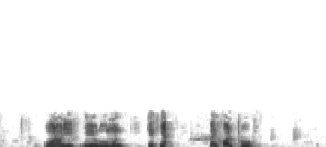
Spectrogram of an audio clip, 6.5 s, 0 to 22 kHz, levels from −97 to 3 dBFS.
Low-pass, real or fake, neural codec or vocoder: 5.4 kHz; real; none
